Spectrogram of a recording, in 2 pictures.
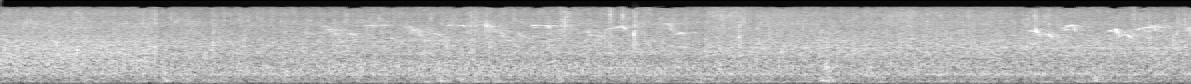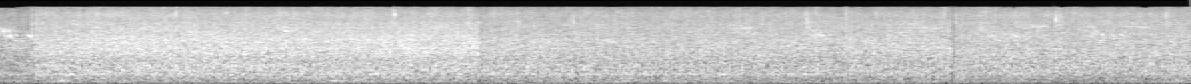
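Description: Heavy rain falling on a wet, waterlogged road, a steady hiss of rain and running water that gets louder for a couple of seconds about six seconds in.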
